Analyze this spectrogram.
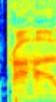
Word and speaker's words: Praha: excited to visit Prague praha is how they say it there in cck um we've got a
